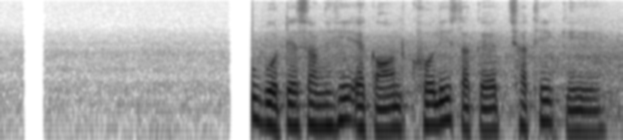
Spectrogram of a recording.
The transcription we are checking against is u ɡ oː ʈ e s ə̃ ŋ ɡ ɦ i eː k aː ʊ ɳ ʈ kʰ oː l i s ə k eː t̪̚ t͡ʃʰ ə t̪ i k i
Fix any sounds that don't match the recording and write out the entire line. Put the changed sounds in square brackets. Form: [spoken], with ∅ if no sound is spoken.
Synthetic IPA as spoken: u ɡ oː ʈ e s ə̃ ŋ ɡ ɦ i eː k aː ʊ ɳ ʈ kʰ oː l i s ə k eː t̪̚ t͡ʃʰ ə [t̪ʰ] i k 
